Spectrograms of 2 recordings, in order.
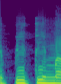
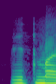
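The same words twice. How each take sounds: First: पीतिमा as pee-ti-maa; correct form. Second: पीतमा as two syllables, peet-maa; no vowel after t in पीतमा; wrong form. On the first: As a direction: sound an i after t in पीतिमा. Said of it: "होता है". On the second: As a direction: run t into m in पीतमा. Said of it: "नहीं होता". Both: Shown as a demonstration.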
